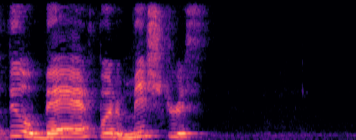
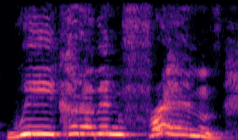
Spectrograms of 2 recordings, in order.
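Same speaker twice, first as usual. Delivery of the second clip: high, slow, hammed-up wounded whine; mock-pitiful Margaret voice; 9 semitones higher, 4 dB louder, slower than usual. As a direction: mimic her hurt plea, dragged out and high. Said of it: "Margaret gets mad and she was like".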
